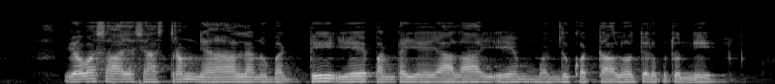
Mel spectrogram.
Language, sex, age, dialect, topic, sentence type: Telugu, male, 18-24, Southern, agriculture, statement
